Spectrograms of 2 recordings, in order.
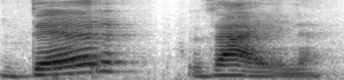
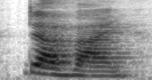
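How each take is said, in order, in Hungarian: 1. Az der szóban az R hangot tisztán ejtik. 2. Az der szóban az R hangot alig hallani. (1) "Mondom nagyon magyarosan" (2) "azt az R hangot próbáld meg elracsolni"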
